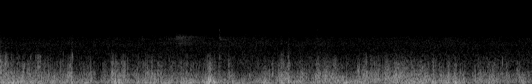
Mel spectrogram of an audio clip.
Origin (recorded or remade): recorded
